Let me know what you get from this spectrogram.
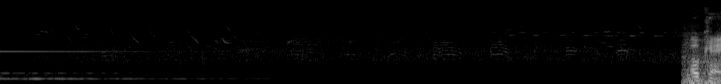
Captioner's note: birds chirping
